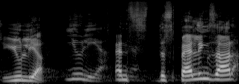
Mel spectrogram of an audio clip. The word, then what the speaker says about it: Iulia: pronounce Yulia. Yulia. And the spellings are IULIA. LIA. So I Thank क्यों God मतलब? you know. I mean, why I? God. Everyone is calling me Lulia. Lolia.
